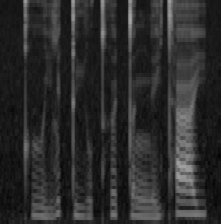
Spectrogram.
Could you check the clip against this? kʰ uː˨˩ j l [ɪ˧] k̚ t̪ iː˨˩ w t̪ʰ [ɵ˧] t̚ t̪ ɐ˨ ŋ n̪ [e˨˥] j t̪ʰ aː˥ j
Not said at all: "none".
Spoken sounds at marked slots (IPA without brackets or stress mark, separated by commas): ɪ˥, ɵ˧, e˨˥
